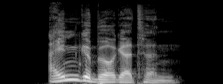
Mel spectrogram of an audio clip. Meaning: inflection of eingebürgert: 1. strong genitive masculine/neuter singular 2. weak/mixed genitive/dative all-gender singular 3. strong/weak/mixed accusative masculine singular 4. strong dative plural
- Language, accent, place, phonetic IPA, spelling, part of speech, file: German, Germany, Berlin, [ˈaɪ̯nɡəˌbʏʁɡɐtn̩], eingebürgerten, adjective, De-eingebürgerten.ogg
